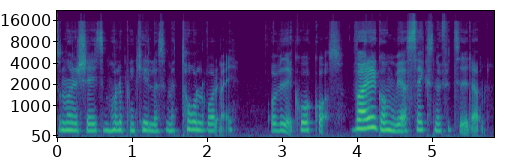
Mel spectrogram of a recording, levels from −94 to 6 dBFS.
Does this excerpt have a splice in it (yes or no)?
yes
